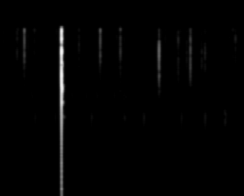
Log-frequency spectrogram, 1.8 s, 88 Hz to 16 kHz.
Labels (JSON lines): {"label": "biophony, pulse", "recorder": "SoundTrap 300"}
